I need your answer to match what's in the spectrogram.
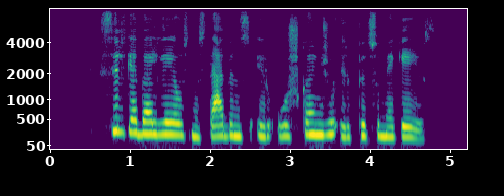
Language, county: Lithuanian, Vilnius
